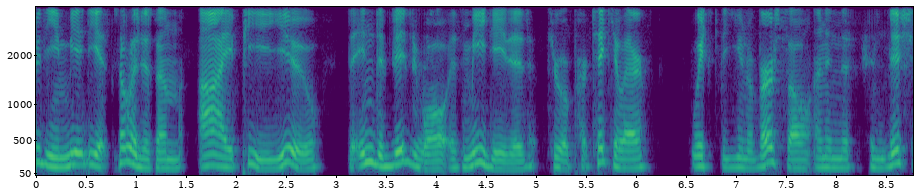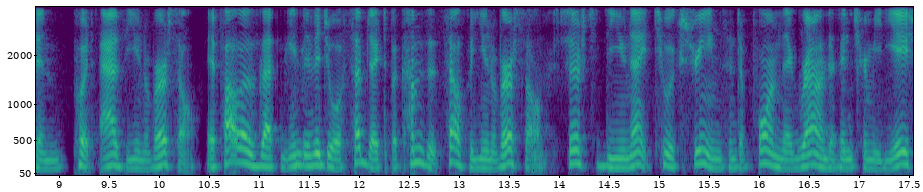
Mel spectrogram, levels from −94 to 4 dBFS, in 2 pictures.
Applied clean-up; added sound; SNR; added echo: neural mask model Resemble Enhance denoiser.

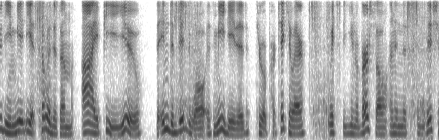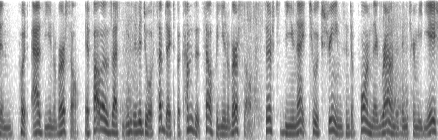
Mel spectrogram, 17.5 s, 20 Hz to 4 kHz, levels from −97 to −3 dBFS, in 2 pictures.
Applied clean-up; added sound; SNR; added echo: neural mask model RNNoise.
